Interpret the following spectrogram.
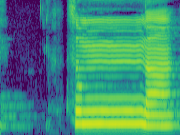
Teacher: ثم، سا نرمی سے پڑھیں گے، زبان کے نوک کو ثنایا علیہ کے کناروں پر لگانے سے سا کی ادائیگی ہوتی ہے، اس میں سیٹی والی آواز نہیں پیدا کریں گے۔ ثم میں ثم اس طرح سے نہیں پڑھیں گے۔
